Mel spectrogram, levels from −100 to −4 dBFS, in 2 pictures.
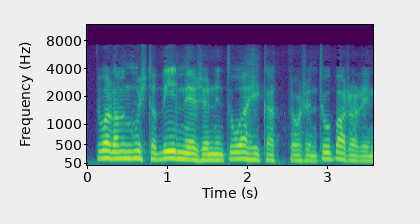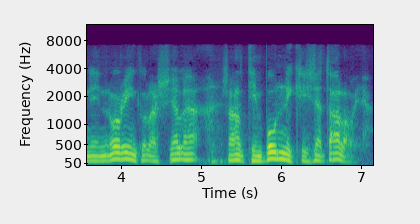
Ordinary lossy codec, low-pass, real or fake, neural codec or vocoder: MP3, 48 kbps; 7.2 kHz; fake; codec, 16 kHz, 0.8 kbps, ZipCodec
